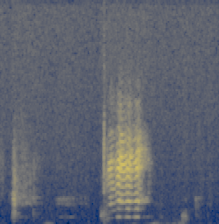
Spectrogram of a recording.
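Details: Frightened lone goat kid in a pen at an isolated forest village, on a hot, sunny day, bleats at an approaching visitor: a loud, wavering, nasal cry lasting under half a second, preceded by brief faint calls and rustles.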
